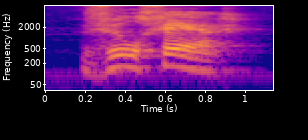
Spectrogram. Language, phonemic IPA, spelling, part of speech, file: Dutch, /vʏlˈɣɛːr/, vulgair, adjective, Nl-vulgair.ogg
- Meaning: 1. vulgar, obscene 2. ordinary, banal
